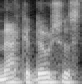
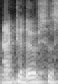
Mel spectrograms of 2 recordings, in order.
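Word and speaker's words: Nacogdoches: Austin State University in Nacadocious, Texas. Am I pronouncing that right, Matt? Yes, you are. Yep. Nacadocious, Texas.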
